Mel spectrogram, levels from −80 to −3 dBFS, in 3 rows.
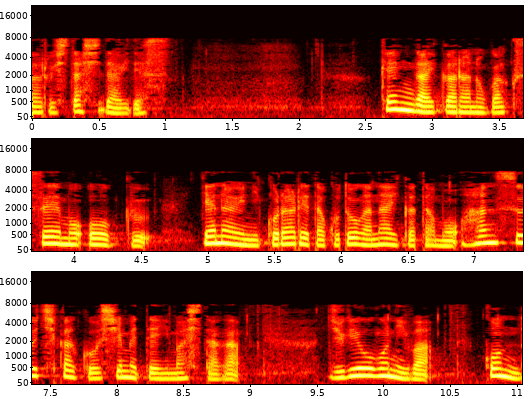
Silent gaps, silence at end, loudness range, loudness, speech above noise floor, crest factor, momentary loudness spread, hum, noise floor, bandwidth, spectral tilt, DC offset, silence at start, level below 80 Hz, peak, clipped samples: none; 0 s; 3 LU; -17 LUFS; 30 dB; 16 dB; 11 LU; none; -46 dBFS; 8 kHz; -5.5 dB/octave; under 0.1%; 0 s; -54 dBFS; 0 dBFS; under 0.1%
